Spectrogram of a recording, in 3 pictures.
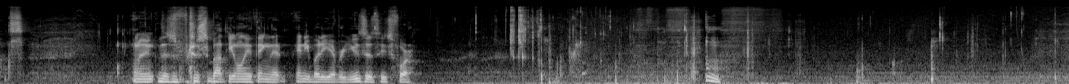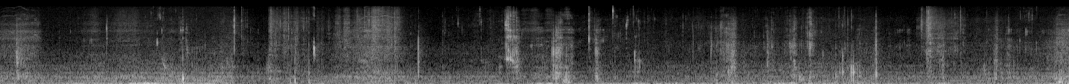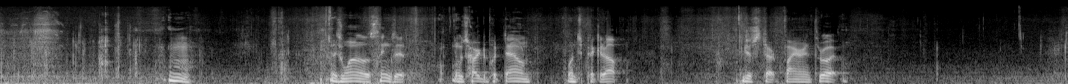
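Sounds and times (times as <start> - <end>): person chewing food: 4.5 - 24.6, 30.4 - 32.0
crunching toppings: 4.5 - 32.0
person humming: 7.0 - 7.5, 23.0 - 23.4.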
